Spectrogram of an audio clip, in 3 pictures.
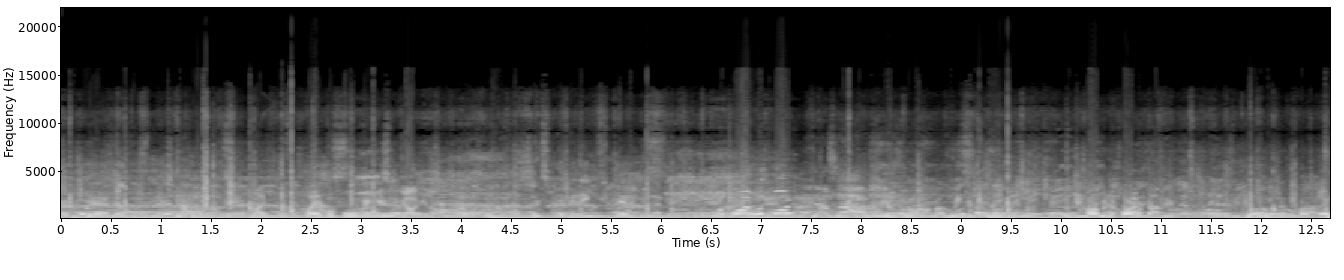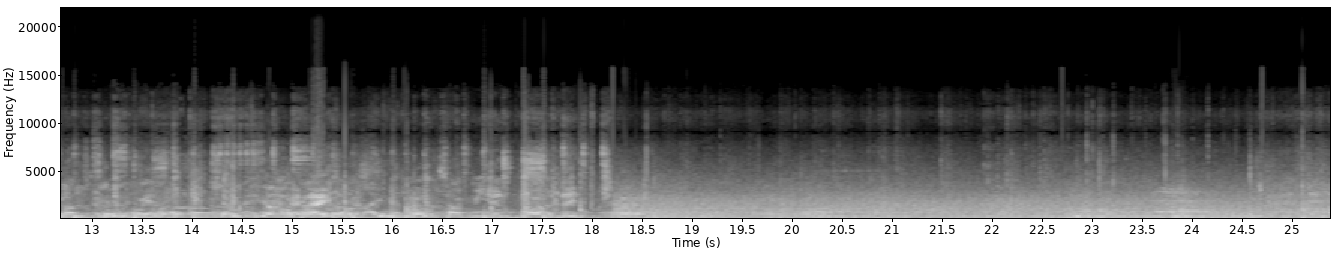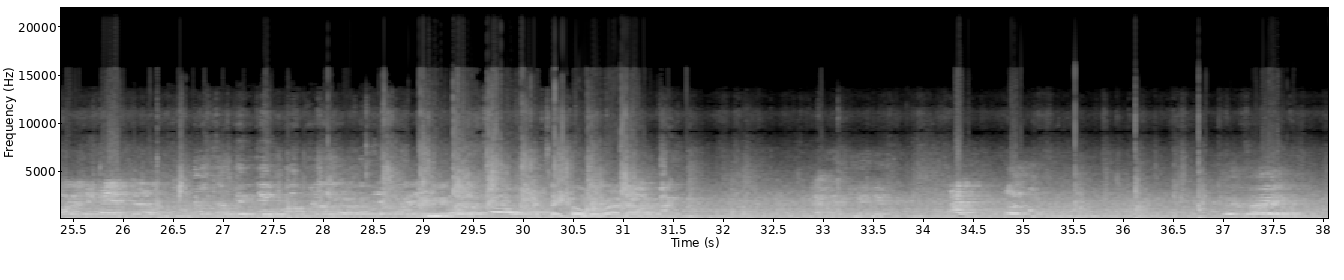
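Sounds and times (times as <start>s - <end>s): basketballs bouncing on court: 0.0s - 2.5s, 20.4s - 34.1s, 35.0s - 37.0s
people talking and calling out: 0.0s - 38.0s
steady background noise: 0.0s - 38.0s.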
